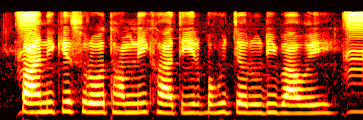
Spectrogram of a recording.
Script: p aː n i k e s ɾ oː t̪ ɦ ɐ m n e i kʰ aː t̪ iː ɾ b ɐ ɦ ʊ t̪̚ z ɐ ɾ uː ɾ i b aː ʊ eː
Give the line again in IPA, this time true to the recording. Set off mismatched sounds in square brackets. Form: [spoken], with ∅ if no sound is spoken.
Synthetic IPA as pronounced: p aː n i k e s ɾ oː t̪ ɦ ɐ m n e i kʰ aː t̪ iː ɾ b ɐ ɦ ʊ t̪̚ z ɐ ɾ uː ɾ i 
